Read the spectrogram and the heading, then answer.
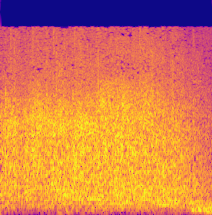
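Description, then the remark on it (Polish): A steady wash of applause welcoming guests from the Adam Chodyński city and field guides club at PTTK in Kalisz, dense and continuous clapping at an even loudness throughout the few seconds, with no voices on top. “No i brawa może, żeby się lepiej poczuli tutaj pośród nas.”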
